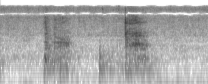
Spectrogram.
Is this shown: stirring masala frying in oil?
yes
